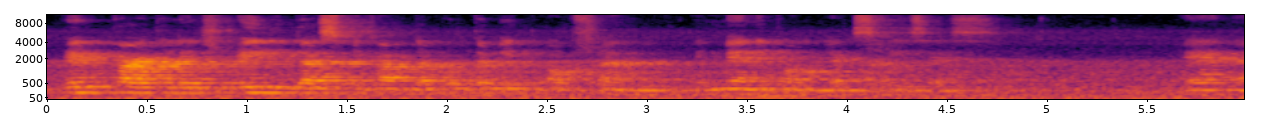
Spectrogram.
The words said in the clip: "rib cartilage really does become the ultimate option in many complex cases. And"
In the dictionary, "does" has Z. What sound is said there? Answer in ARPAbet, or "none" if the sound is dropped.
S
